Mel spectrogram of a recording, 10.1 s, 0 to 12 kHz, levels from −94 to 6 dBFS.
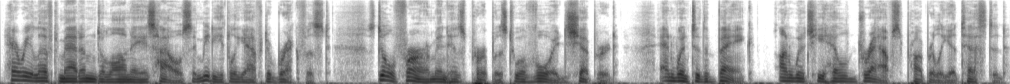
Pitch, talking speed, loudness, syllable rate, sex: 105 Hz, 165 wpm, -17 LUFS, 5.4 syllables/s, male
